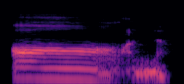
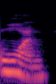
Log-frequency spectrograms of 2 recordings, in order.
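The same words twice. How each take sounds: First: It is said in a Texan accent. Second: It is said in a northern US accent.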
